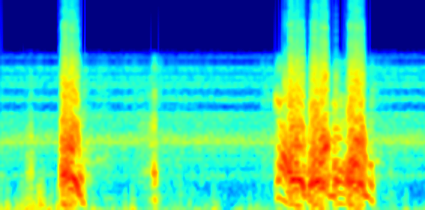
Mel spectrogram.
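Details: Pet dog at home in a cabin, barking on command: one loud bark, then a quick burst of three barks, with a woman's voice speaking Swedish and praising the dog.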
